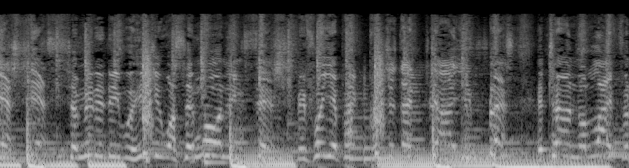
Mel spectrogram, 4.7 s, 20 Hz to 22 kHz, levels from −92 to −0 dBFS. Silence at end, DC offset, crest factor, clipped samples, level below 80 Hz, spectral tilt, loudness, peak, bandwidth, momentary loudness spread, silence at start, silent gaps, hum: 0 s; under 0.1%; 10 dB; under 0.1%; -22 dBFS; -5 dB/octave; -22 LUFS; -10 dBFS; 16 kHz; 3 LU; 0 s; none; none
